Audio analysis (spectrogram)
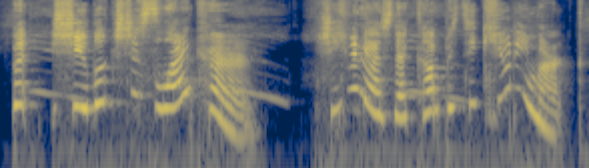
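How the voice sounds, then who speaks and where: An excitable young female cartoon pony, gushing and hyperactive. The voice is extremely high and leaps around in pitch. There is some noise in the recording. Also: brisk, heavily acted. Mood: earnest, anxious. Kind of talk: dramatic reading of a cartoon fan story.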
